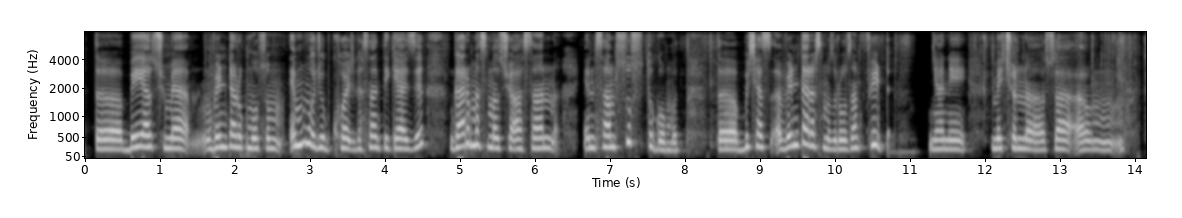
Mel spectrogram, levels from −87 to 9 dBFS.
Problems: none marked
